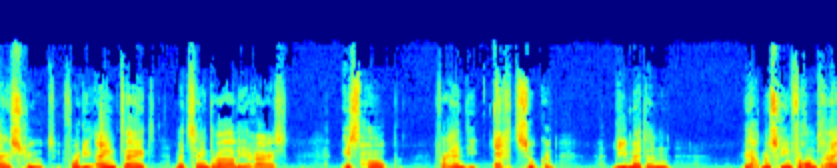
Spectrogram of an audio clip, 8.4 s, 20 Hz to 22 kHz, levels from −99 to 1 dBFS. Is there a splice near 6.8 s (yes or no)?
no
